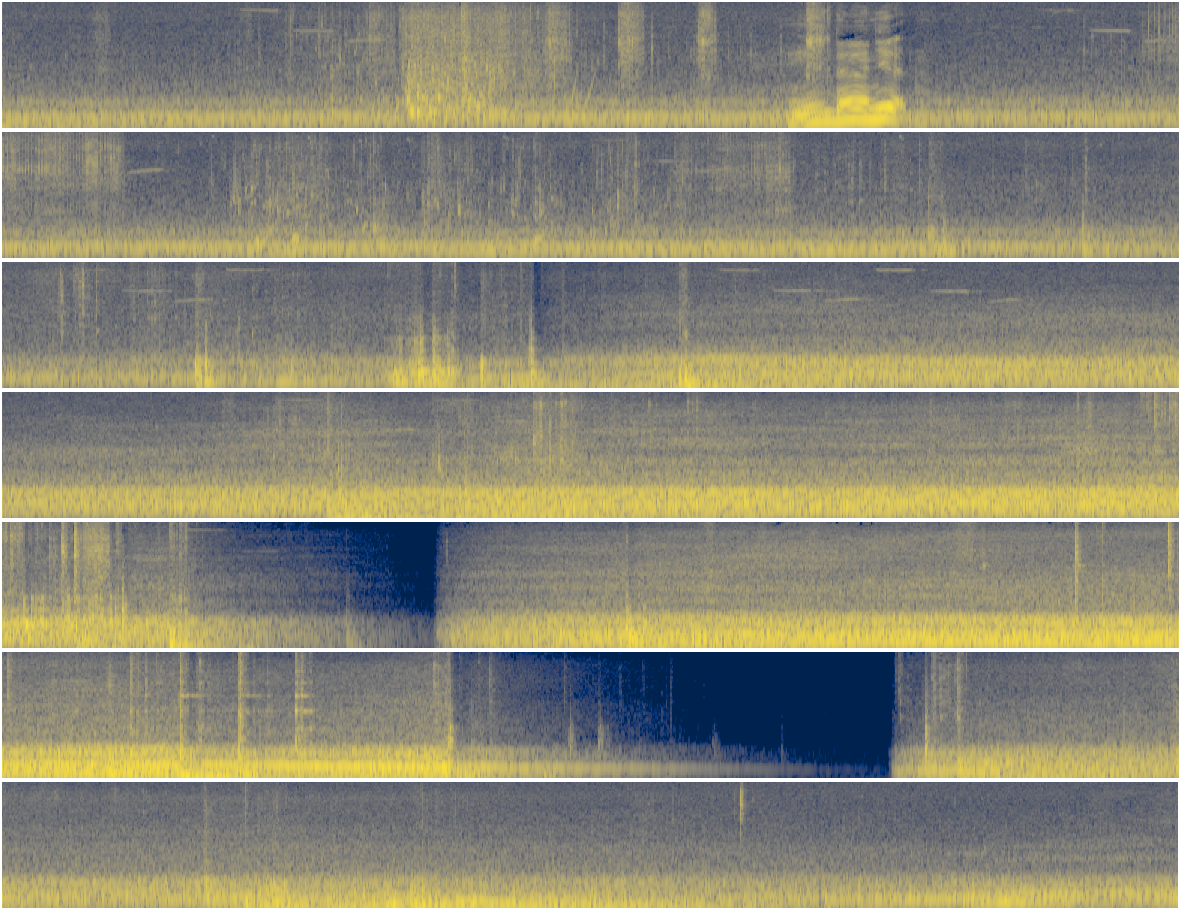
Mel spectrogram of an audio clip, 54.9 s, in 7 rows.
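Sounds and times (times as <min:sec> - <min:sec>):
engine running: 0:00.0 - 0:33.7, 0:34.3 - 0:43.8, 0:45.2 - 0:54.9
knocks and scrapes: 0:18.3 - 0:20.5, 0:25.5 - 0:28.6.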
